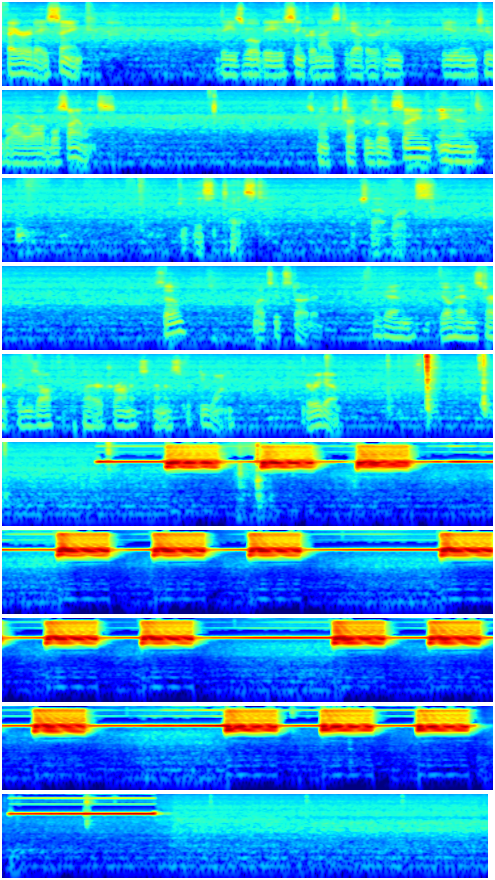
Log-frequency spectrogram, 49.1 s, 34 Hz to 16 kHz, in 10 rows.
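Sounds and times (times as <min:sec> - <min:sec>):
steady high alarm tone: 0:25.5 - 0:45.9
fire alarm horn blasts: 0:25.5 - 0:46.0.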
